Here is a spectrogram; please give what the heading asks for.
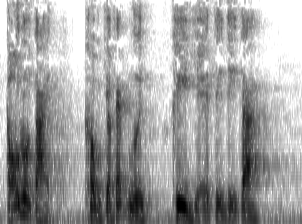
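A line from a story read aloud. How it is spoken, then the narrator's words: Indignant, emboldened shout. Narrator (Vietnamese): Lạc Vân Hải nhìn thấy tỷ tỷ chịu nhục, không biết lấy dũng khí từ đâu ra, hét lớn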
